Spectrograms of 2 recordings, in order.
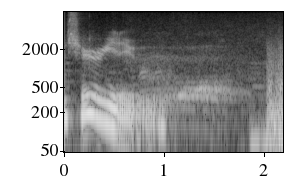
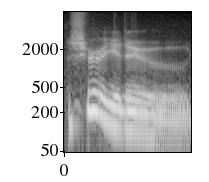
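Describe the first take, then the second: First: Very slow, quieter sarcastic mutter; sarcastic, trailing off. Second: Slow, dry sarcastic sure you do; mock the praise, drawn out. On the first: Pretend. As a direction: drag it out, fading away. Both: Mocking the game's praise.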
